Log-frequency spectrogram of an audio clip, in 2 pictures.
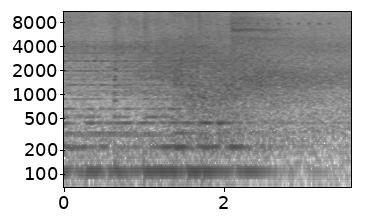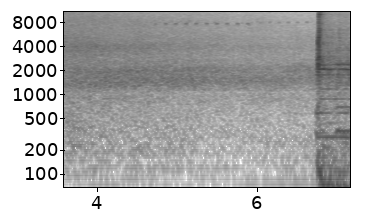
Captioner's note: birds chirping; vehicle droning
